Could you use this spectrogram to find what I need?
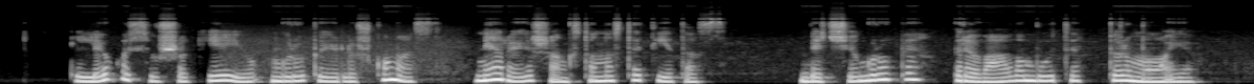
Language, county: Lithuanian, Klaipėda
